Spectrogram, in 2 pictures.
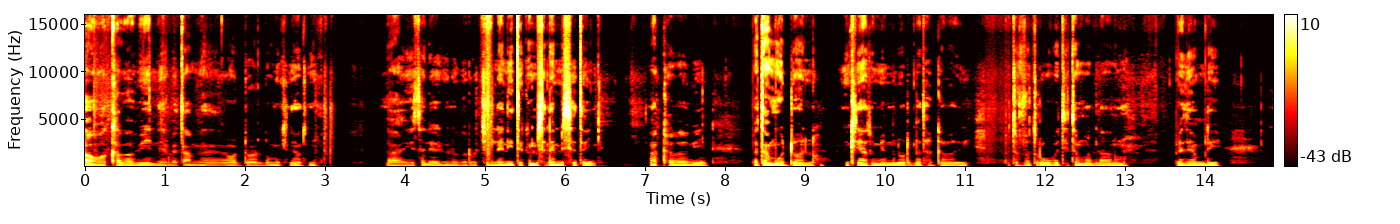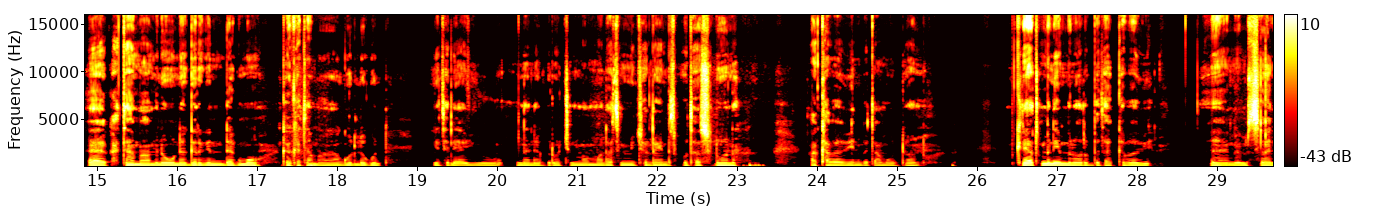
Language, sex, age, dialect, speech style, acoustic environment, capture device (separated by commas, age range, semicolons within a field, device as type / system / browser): Amharic, male, 25-34, Ethiopia - Gojjam, happy, silence, mobile / Linux / Chrome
